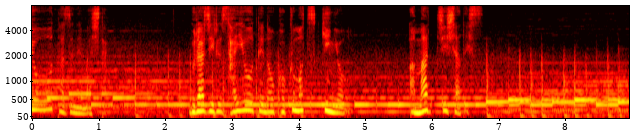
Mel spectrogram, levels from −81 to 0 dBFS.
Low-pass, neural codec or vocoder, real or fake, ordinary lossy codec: none; none; real; none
